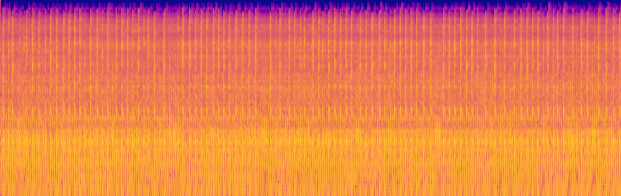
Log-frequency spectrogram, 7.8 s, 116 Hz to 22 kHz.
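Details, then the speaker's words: Ported 2375 chainsaw, low-compression build, running on pump gas before methanol; loud, even high-revving buzz with crisp burble; runs cleanly. "i'm gonna fire it up if it will here today on the pump gas just to maybe have a comparison of how it sounds"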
